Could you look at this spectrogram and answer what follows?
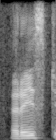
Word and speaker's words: wrist: हो जाना चाहिए कि W के बाद अगर HR आ जाते हैं तो W की जो साउंड है वो साइलेंट हो जाएगी। और इसी हिसाब से जैसे देखें शुरू में लिखा हुआ है रिस्ट, WRIST, रिस्ट, तो जो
